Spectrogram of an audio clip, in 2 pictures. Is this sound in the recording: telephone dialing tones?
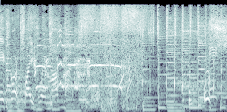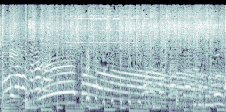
no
